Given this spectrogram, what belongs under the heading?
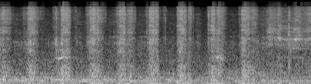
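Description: Coarse 50 grit sandpaper is rubbed hard against foam in quick, regular back-and-forth strokes, each a loud, close, raspy scrub, about four per second, with no talk.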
